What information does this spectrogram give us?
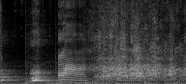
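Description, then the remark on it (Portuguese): A dog named Badabim barks excitedly, a quick yap followed by a longer wavering, yelping cry, loud, with a busy background sound continuing underneath. “O cachorro Badabim e a iguana Badabum estão animados.”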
